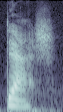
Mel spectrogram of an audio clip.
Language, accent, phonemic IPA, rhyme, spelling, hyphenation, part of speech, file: English, US, /ˈdæʃ/, -æʃ, dash, dash, noun / verb / interjection, En-us-dash.ogg
- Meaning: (noun) Any of the following symbols: 1. ‒ (figure dash), – (en dash), — (em dash), or ― (horizontal bar) 2. ‒ (figure dash), – (en dash), — (em dash), or ― (horizontal bar).: A hyphen or minus sign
